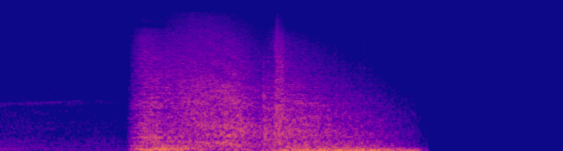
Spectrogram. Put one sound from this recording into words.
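A short, loud victory fanfare blares from a video game.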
